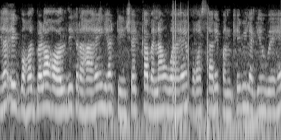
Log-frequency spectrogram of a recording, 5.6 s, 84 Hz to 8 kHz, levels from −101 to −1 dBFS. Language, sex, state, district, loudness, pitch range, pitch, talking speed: Hindi, female, Chhattisgarh, Rajnandgaon, -21 LUFS, 210-235 Hz, 225 Hz, 225 wpm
